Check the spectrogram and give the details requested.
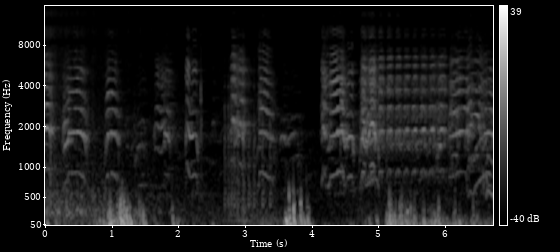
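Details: Gulls at a cake in Atlantic City, New Jersey, give scattered short, downslurred squeals and a late cluster of crowded cries, mixed with heavy low thumping and handling noise.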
